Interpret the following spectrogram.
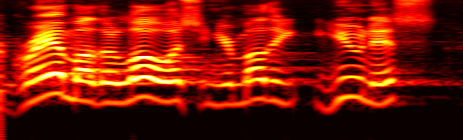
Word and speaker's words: Eunice: first in your grandmother lois and your mother eunice unice actually it's pronounced and i am persuaded that in thee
